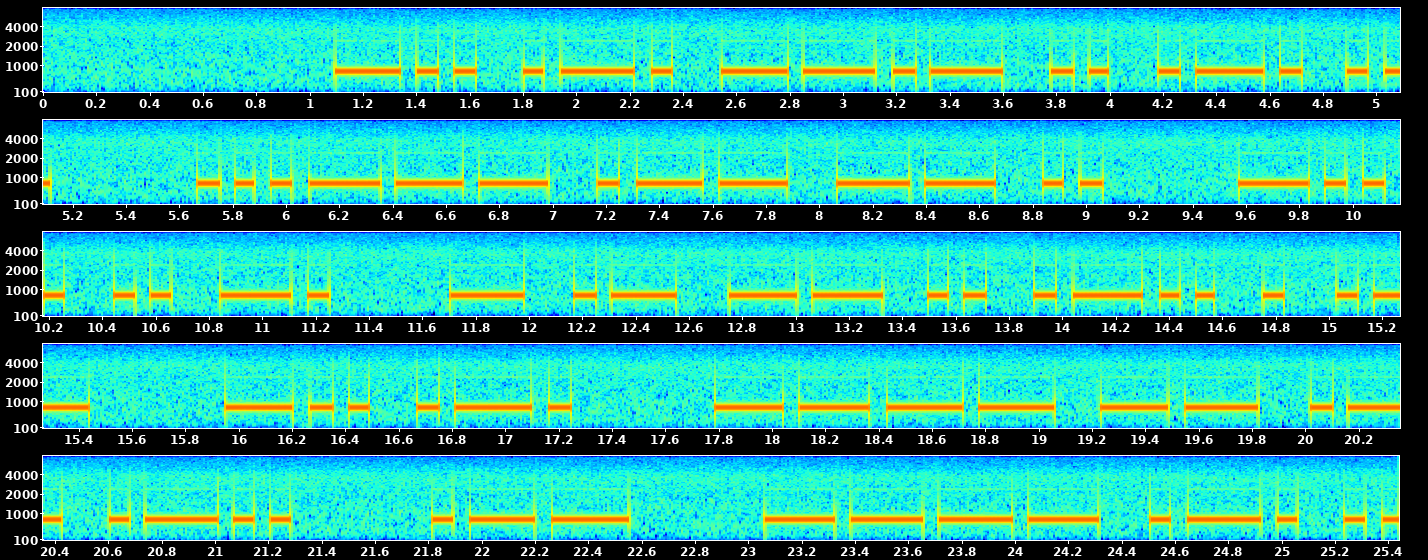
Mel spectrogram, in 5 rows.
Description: Morse code (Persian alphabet), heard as a keyed tone, hand-sent with a straight key, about 17 wpm, 810 Hz. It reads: درگیری قومی بین تامیلها در شمال و …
